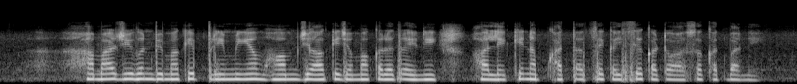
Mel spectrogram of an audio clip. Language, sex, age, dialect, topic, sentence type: Bhojpuri, female, 18-24, Southern / Standard, banking, question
